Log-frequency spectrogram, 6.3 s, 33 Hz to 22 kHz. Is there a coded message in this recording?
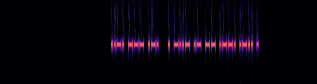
Yes: Morse code from 2.2 to 5.2 s, heard as a keyed tone, about 44 wpm, 700 Hz. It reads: FOR EXAMPLE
